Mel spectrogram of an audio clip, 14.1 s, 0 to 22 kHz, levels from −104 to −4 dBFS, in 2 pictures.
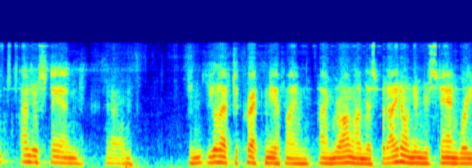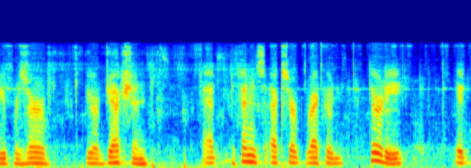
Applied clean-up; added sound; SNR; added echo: neural separator model SepFormer DNS4.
